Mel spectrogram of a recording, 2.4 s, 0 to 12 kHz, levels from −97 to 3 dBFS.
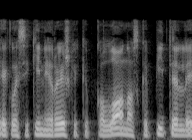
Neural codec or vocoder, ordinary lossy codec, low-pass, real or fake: none; MP3, 64 kbps; 7.2 kHz; real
